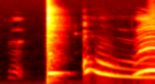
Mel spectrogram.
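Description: A champagne cork pops once with a sharp, loud burst, followed a moment later by people whooping in rising, excited voices.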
